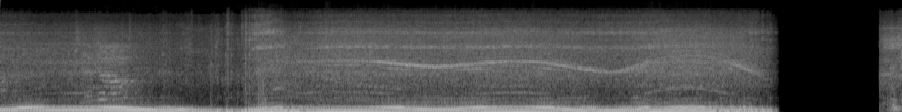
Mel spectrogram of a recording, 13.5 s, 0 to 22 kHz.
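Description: BMW 316i turbo engine firing up and revving, a loud low rumble swelling and falling in repeated blips with whining tones above, then cutting off abruptly, with brief talking at the start.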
